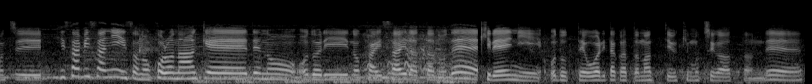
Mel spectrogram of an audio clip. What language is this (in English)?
Japanese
